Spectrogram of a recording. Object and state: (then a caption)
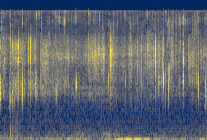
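Plastic moon lamp scratched with nails. Long nails scratch and rub a lit, hollow, spherical textured plastic moon lamp close to the microphone. Dry, crackling scratches are dotted with sharp, bright ticks over a soft low rumble. A few smoother rubbing swells rise midway through.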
